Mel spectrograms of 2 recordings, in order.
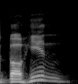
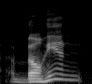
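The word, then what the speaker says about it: Bohinj: The Bohin Wildflower Festival, Bohin has a J at the end of it. No, that's like Bjorn.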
